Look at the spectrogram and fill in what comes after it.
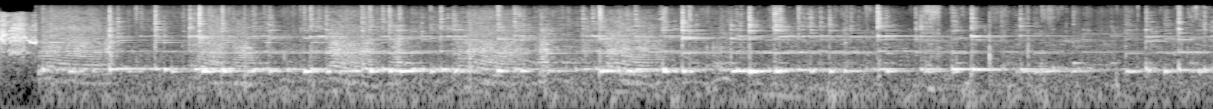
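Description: Bells hung on pack yaks ringing and clanking continuously with the animals' walking, with many sharp clinks over a steady ring.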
